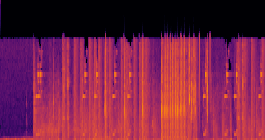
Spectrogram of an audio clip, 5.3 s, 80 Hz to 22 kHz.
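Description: Fan fire bullets in 20 Minutes Till Dawn, a sustained flurry of rapid shots and impacts layered over a low droning game soundtrack, loud and continuous after a brief quieter start, with no voices.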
